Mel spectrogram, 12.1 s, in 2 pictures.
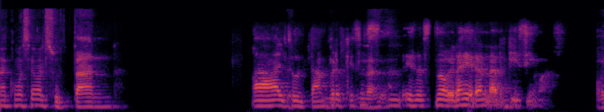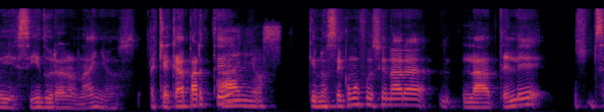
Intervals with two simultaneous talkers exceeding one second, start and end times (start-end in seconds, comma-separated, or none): none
